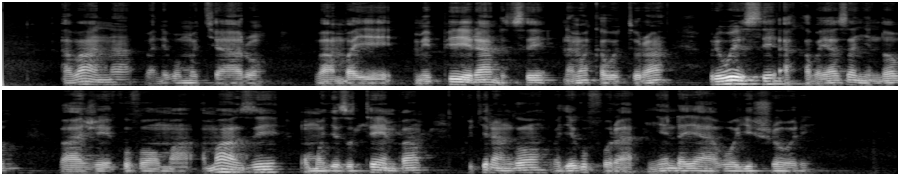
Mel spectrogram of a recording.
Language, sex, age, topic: Kinyarwanda, female, 18-24, health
